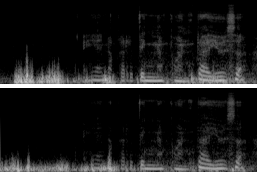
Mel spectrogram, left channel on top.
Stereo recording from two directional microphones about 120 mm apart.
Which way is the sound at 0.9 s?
5° left (ahead or behind).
